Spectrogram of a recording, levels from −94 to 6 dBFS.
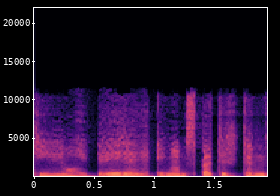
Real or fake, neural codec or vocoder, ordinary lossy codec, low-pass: fake; codec, 44.1 kHz, 0.9 kbps, DAC; Opus, 32 kbps; 10.8 kHz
